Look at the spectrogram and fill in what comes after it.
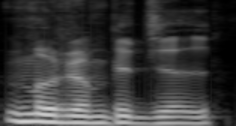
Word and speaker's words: Murrumbidgee: Och jag fick en uttalsanvisning. Murrumbidgee, ja.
